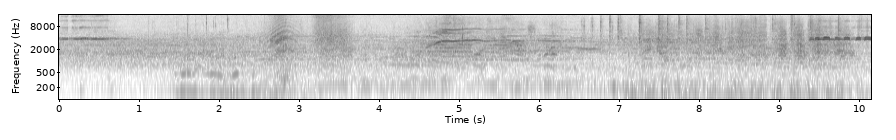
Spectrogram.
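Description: Stadium ambience at a football game: faint crowd hubbub and distant voices under background music, with a steady low bass coming in about seven seconds in.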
